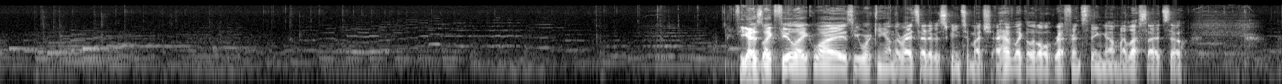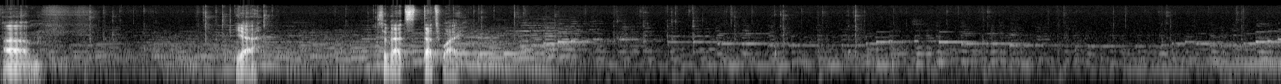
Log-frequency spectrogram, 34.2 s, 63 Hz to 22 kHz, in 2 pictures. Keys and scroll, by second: 0.5 s, 0.8 1, 2.2 1, 2.9 1, 3.9 1, 12.3 1, 14.9 1, 17.1-24.4 typing, 26.8 s, 27.5 5, 28.0 s, 28.5 5, 30.2 s, 31.2 s, 32.6 s, 33.5 s.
